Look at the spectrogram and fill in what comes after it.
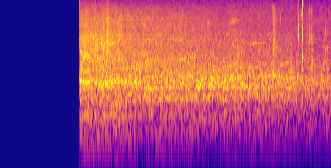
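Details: Silence for over a second, then a constant broadband hum like passing vehicles or air conditioning, with a few faint clicks.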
